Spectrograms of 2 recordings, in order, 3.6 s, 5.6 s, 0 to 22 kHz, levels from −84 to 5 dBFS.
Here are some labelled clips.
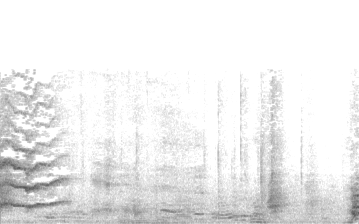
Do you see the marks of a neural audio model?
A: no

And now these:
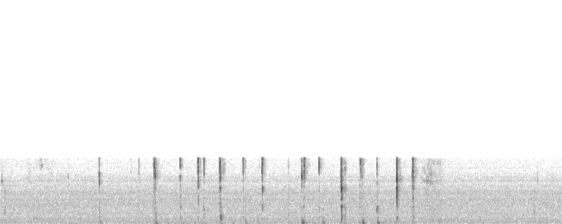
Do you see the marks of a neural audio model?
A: yes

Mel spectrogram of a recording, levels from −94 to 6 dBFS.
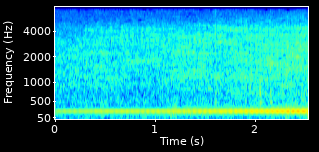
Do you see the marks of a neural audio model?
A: no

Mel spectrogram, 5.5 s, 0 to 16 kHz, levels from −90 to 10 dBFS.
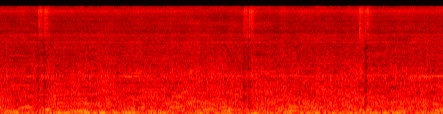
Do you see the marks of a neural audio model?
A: yes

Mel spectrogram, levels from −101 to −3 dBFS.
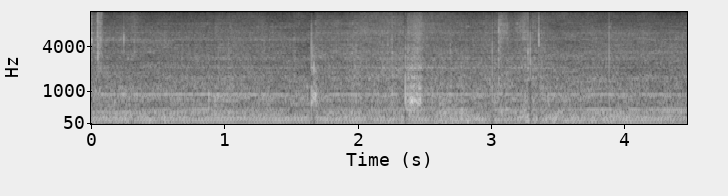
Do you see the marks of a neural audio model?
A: yes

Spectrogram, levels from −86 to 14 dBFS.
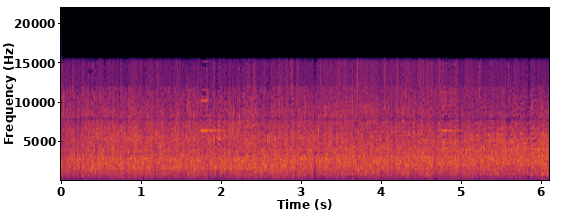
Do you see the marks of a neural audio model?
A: no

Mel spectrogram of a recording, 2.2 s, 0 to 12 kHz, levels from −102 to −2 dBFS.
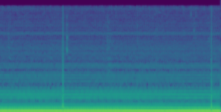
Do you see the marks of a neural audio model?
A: no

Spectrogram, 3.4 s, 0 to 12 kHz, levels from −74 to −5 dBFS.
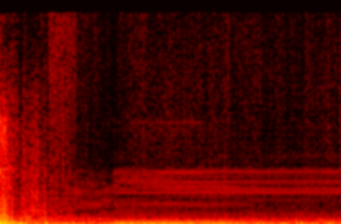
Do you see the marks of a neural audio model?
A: no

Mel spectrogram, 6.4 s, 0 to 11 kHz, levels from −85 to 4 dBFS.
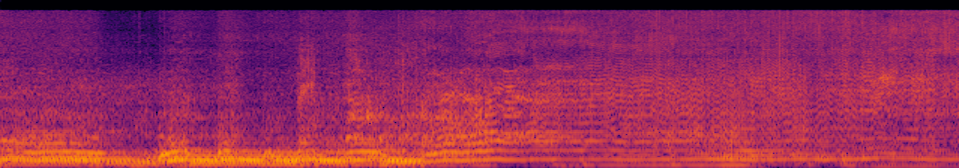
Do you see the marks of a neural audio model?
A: yes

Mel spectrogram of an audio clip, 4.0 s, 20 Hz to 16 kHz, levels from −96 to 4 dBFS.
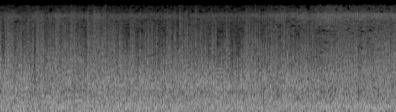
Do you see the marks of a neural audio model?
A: no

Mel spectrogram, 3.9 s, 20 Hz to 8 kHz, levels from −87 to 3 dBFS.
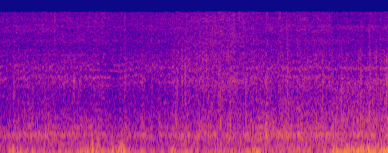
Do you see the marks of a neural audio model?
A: no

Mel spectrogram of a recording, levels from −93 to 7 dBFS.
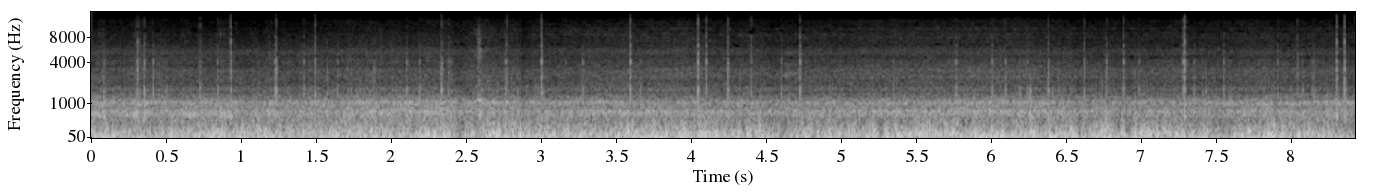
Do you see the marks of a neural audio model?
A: no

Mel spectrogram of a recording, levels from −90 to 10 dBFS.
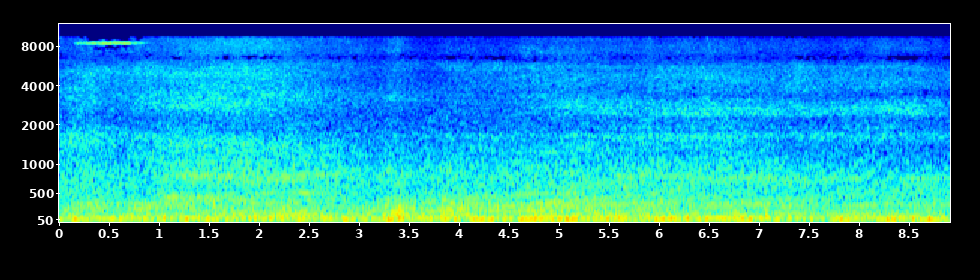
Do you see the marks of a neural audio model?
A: no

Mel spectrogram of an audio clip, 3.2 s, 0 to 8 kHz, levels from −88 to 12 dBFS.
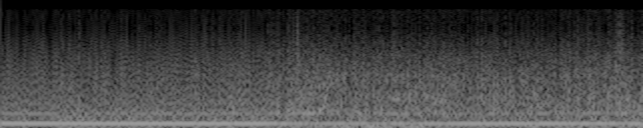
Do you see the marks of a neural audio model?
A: no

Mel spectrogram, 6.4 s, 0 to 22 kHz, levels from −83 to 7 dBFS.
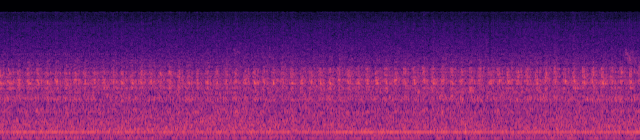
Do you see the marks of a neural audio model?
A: no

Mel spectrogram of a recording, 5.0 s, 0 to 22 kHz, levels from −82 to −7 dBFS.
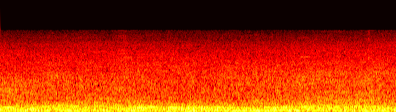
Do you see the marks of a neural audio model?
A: no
